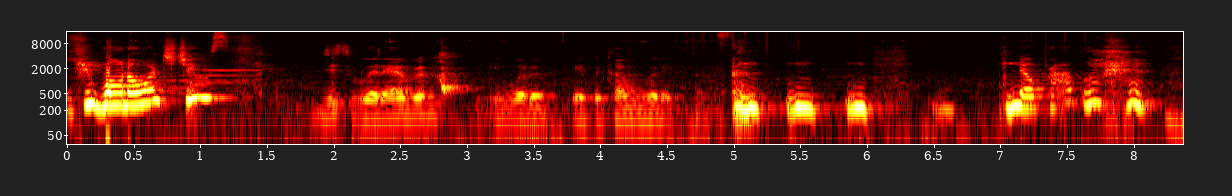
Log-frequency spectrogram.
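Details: Adult woman speaking; ordinary speech.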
